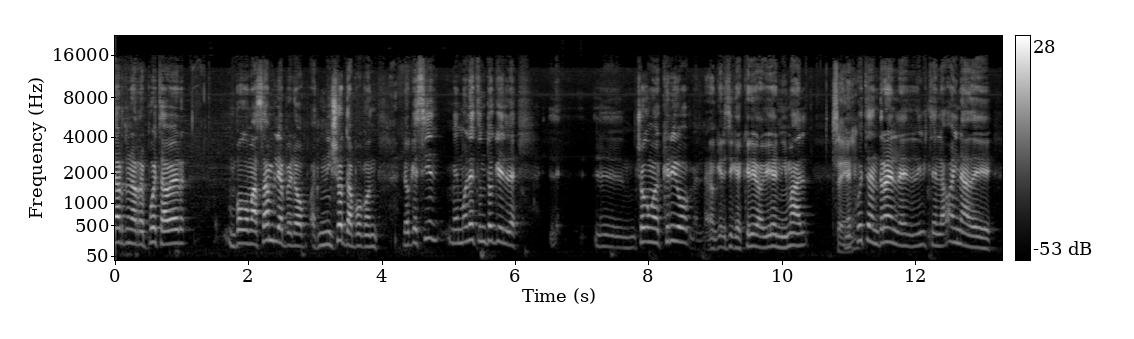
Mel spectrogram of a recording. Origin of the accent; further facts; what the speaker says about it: Vera, Santa Fe, Argentina; Somos todos de Vera. Y de La Plata.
